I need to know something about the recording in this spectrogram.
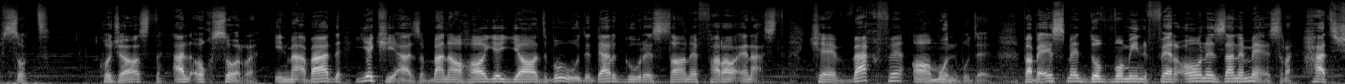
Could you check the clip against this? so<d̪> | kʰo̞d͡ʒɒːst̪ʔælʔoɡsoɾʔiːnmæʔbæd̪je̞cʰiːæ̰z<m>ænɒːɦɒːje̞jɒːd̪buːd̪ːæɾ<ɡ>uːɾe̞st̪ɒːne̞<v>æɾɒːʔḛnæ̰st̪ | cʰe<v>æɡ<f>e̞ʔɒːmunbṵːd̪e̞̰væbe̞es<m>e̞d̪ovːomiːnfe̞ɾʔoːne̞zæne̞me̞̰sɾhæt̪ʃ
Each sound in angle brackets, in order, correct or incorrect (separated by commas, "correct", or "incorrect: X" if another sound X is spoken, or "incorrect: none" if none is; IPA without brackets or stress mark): incorrect: t̪, incorrect: b, correct, incorrect: f, correct, correct, correct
